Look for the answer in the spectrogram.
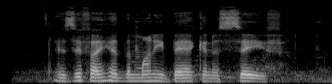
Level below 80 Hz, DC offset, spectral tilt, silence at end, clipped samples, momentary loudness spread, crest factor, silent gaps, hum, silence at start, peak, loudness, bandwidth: -72 dBFS; under 0.1%; -4.5 dB/octave; 0 s; under 0.1%; 12 LU; 18 dB; none; none; 0.45 s; -8 dBFS; -25 LUFS; 16 kHz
